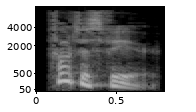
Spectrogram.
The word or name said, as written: photosphere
